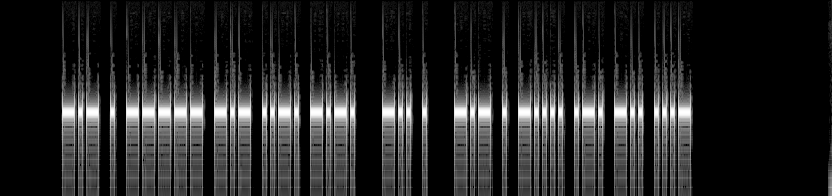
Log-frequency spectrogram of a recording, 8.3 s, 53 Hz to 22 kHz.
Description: Morse code, heard as a keyed tone, about 30 wpm, 700 Hz. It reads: KE0KFC DE KE6RDV
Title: USA Callsign DE Callsign - 6 Characters - 30wpm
